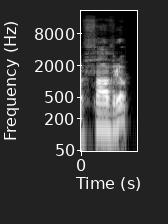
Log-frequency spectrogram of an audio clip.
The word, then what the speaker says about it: Favro: One, I'm founder and CEO of Favro, or Favro. You can pronounce it whatever way you want.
